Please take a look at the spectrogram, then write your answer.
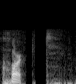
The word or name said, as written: Corked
